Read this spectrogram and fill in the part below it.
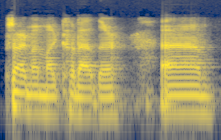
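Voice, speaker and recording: A man's voice: low voice, little pitch movement, normal speed. A man co-hosting a podcast in casual wrestling chat, his call dropping out over a headset. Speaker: podcast co-host. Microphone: headset on an online call. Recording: tinny call line.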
